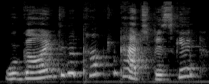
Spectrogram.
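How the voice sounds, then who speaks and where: A woman's voice: very high voice, big pitch swings, moderate pace, a bit bright, pitched above the performer's own voice, heavily acted. A woman voicing a cheerful little girl who talks to her puppy in a coaxing, sing-song way.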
